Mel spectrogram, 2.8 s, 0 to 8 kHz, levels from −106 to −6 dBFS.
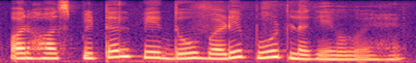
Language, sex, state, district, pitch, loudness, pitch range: Hindi, female, Jharkhand, Ranchi, 235 Hz, -15 LUFS, 205-270 Hz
